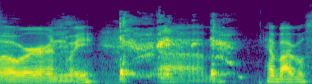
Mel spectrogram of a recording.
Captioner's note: coughing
